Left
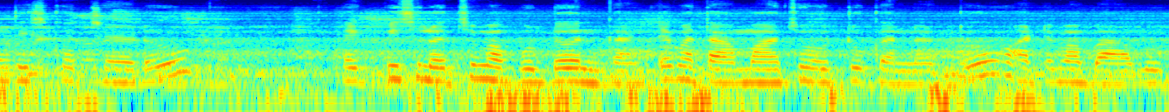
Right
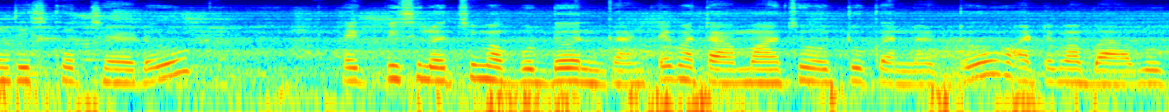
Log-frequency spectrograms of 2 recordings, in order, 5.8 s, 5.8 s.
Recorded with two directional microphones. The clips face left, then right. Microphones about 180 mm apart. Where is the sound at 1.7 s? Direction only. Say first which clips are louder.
Right 2 dB; 10° right (ahead or behind).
